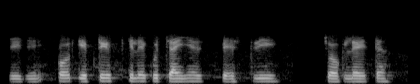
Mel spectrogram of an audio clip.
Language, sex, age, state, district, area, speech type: Hindi, male, 30-45, Madhya Pradesh, Harda, urban, conversation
